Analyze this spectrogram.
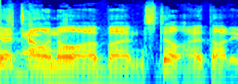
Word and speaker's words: Talanoa: Well, that's because of how do you pronounce his name? Talanoa, but still, I thought he was pretty good.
